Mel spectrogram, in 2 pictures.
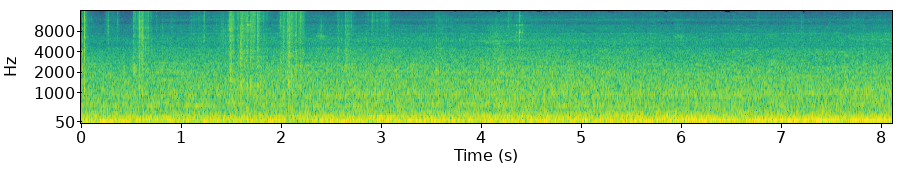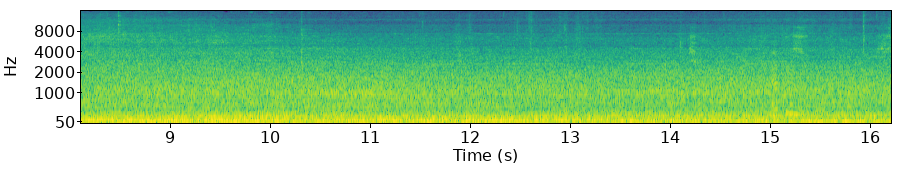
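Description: Steady low rumble of a car engine running at idle. A few faint clicks come in the first couple of seconds.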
